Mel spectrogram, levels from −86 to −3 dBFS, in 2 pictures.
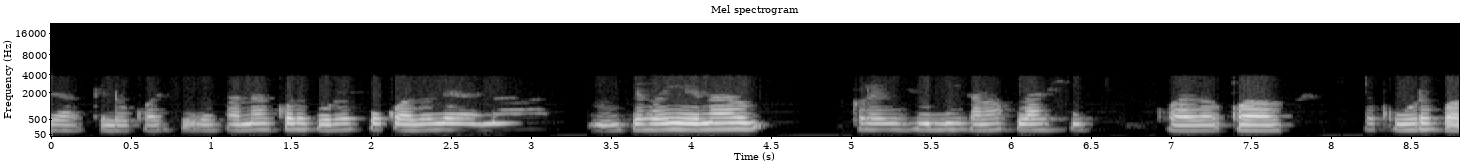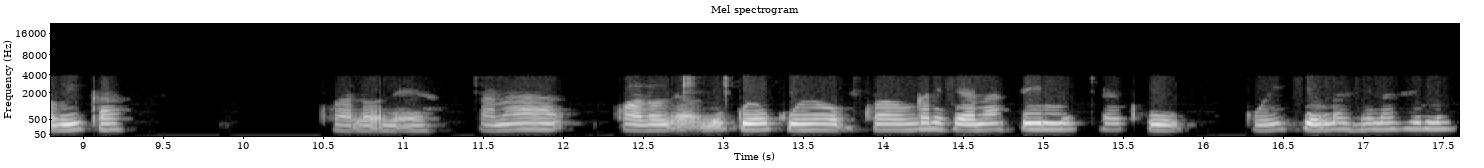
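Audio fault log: No faults detected.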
